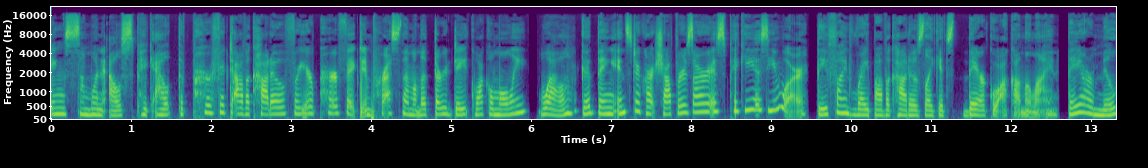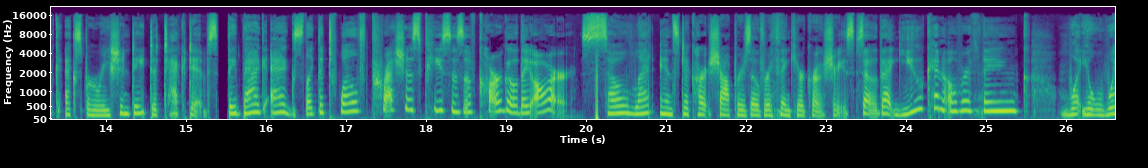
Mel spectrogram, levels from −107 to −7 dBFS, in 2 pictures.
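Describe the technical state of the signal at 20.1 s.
At 20.12 to 20.15 s a single loud pop sits on top of the speech, peaking roughly 15 dB above it. It is likely a brief voltage pulse from a switch, plug contact or static discharge, shaped by the downstream circuitry into one sharp thump while the speech continues beneath it.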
